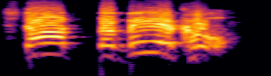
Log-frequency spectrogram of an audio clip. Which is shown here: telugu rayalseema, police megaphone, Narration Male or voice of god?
police megaphone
